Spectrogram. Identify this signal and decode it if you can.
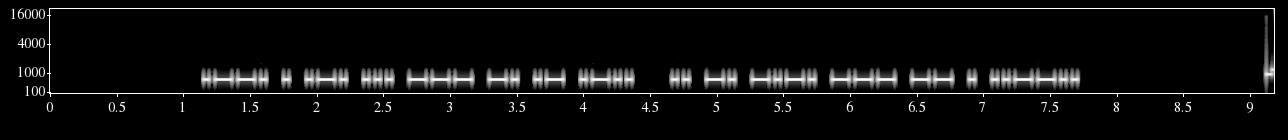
Morse code, heard as a keyed tone, about 28 wpm, 700 Hz. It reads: PERSONAL INCOME?
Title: Sentences from Top 1000 Words - Review Part 5 - 28wpm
